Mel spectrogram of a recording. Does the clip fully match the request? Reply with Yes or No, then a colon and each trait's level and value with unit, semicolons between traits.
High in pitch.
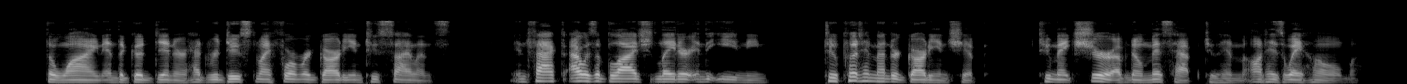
No: low, 110 Hz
